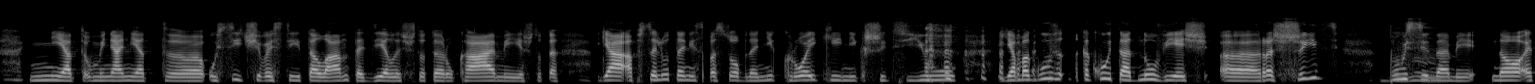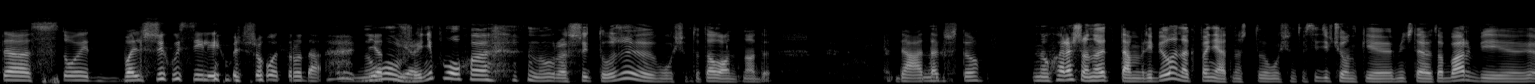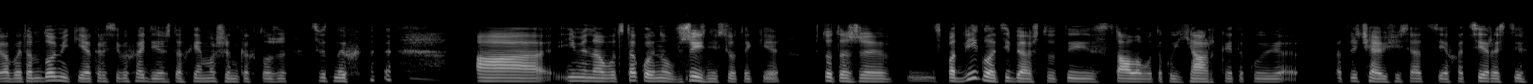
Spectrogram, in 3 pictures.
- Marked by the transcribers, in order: laugh; laughing while speaking: "большого труда"; chuckle; chuckle; stressed: "яркой"
- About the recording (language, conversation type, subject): Russian, podcast, Когда стиль помог тебе почувствовать себя увереннее?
